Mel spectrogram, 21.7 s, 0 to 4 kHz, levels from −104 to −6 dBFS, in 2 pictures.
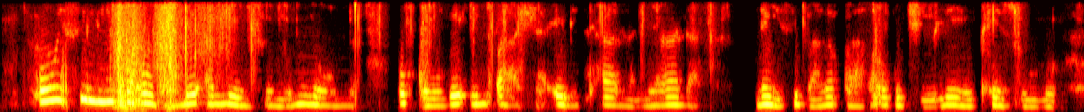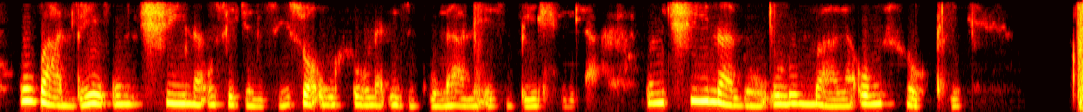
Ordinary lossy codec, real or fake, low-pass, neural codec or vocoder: AAC, 32 kbps; fake; 3.6 kHz; codec, 16 kHz, 8 kbps, FunCodec, trained on Chinese and English, 25 frames a second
